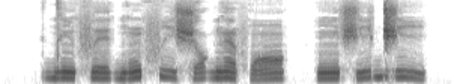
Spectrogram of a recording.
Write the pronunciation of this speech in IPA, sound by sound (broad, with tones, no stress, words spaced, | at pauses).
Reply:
dĩ˨fe˨ ɡũ˨˦fi˦˨ ʃɔ˨˦ɡɛ̃˦˨fɔ̃˨˦ | ĩ˨ʃi˨˦d͡ʒi˦˨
